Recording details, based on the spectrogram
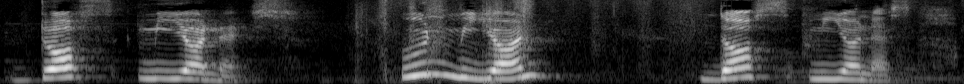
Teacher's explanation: Also notice that millón needs an accent because the stress is on the last syllable, but millones does not need an accent because the stress is where it's supposed to be on the second to last syllable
